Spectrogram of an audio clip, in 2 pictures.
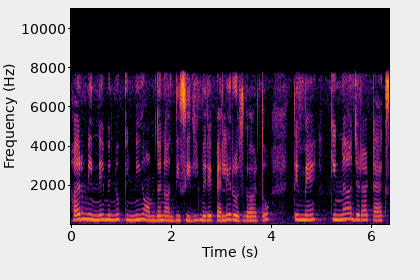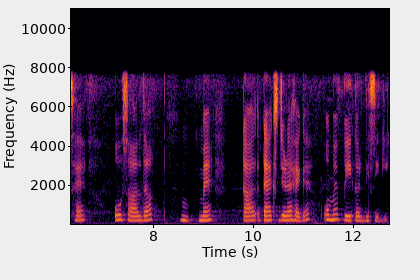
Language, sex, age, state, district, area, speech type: Punjabi, female, 18-30, Punjab, Ludhiana, urban, spontaneous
